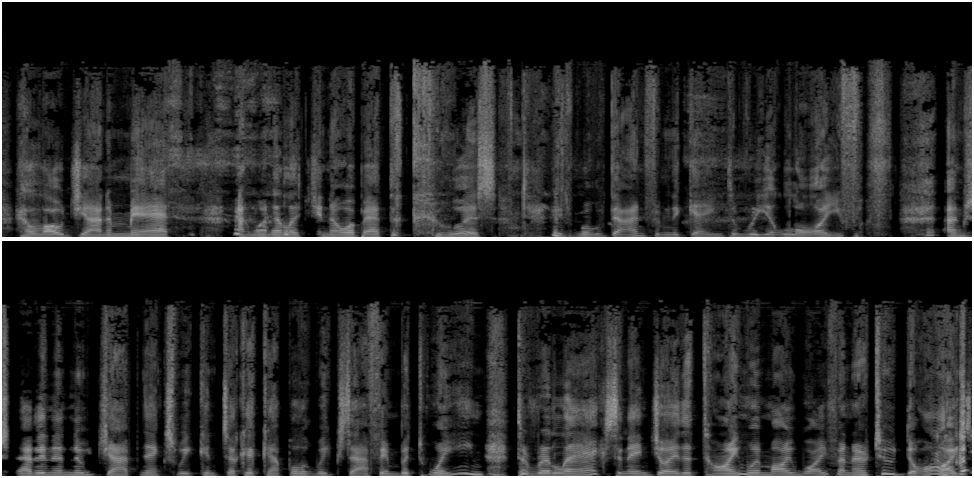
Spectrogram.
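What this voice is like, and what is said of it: Woody Allen impression. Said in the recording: “could just do it as Woody Allen”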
